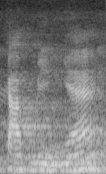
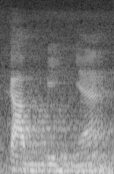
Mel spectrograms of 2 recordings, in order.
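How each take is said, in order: No difference in how they are said.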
